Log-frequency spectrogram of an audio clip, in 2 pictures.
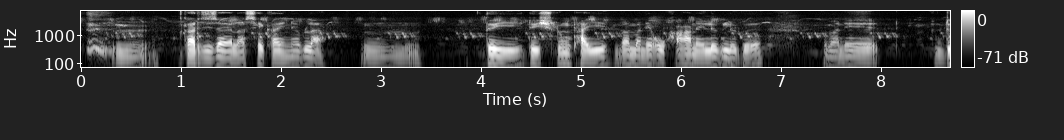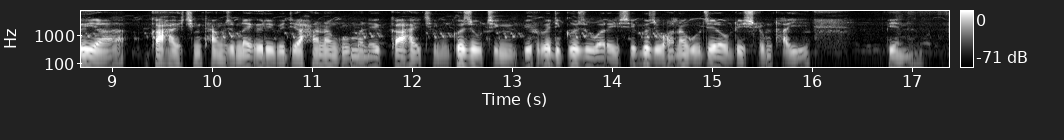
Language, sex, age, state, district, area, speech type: Bodo, male, 18-30, Assam, Udalguri, rural, spontaneous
